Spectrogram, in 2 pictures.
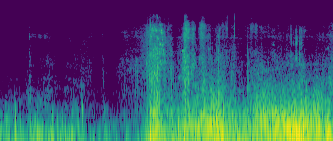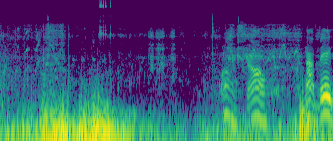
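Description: Heavy, irregular low rumble of wind and clothing rubbing against a chest-mounted camera's microphone, with a few knocks, starting about two seconds in and easing off after about five seconds.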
